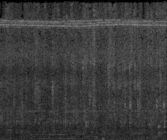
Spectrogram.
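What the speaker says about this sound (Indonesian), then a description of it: "Ini pancuran, ini pancuran." Water pours steadily from a village water spout in Kampung Cibeureum, a constant close rushing splash with no breaks.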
